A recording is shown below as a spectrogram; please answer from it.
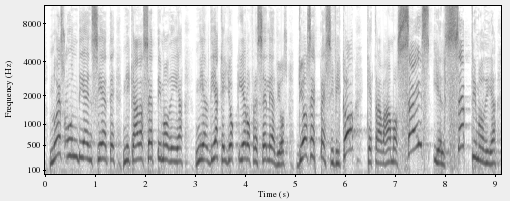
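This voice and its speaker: A male pastor delivering a sermon in church. His pitch rises and falls widely, and he keeps asking his congregation rhetorical questions, then answering them.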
